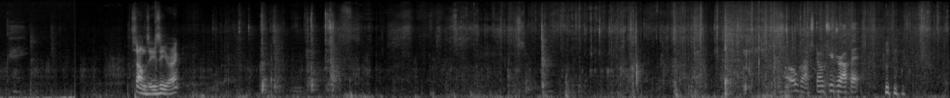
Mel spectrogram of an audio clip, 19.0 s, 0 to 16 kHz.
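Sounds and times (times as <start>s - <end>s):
cardboard box rustling and scraping: 4.2s - 19.0s.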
